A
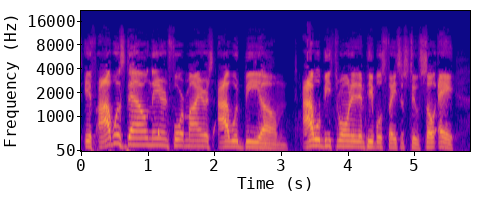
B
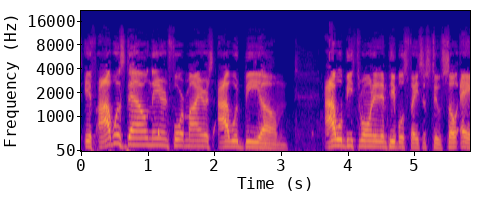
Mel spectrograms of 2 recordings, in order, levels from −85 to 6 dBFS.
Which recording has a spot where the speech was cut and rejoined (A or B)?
A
